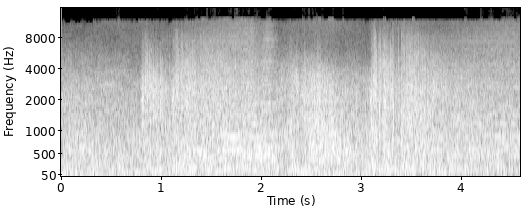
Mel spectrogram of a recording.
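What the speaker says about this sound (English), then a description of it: "Now all the big guns open up with a huge barrage to soften up the German emplacements and beach defences." A heavy D-Day bombardment from big naval guns pounds German beach defences in a continuous, dense roar of deep booms and rumbling blasts that never lets up.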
